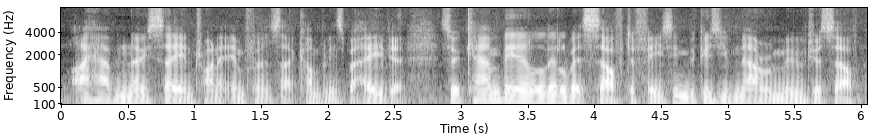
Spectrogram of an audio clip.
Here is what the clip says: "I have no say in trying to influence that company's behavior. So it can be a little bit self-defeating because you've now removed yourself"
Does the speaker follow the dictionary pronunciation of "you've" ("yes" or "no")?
yes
